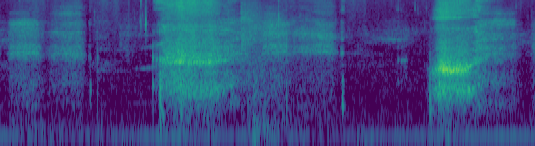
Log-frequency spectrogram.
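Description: A woman breathing hard while doing step-ups onto a box: two long breaths, the second louder.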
